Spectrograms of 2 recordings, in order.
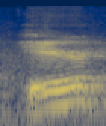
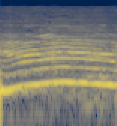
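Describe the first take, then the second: First: Bottom of the climb. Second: "here" very high and loud; top of the climb. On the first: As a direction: say "here" unraised, as the first step. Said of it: "a stairway or an elevator". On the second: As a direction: hit "here" at the very peak of your range. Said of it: "all the way to the top". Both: Shown as a demonstration.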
